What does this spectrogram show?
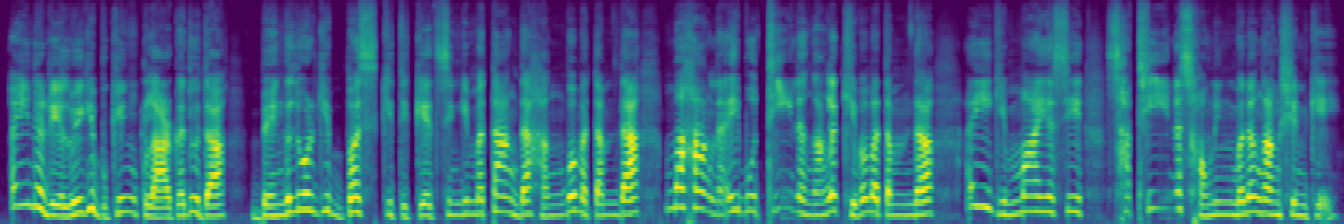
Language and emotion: Manipuri, angry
